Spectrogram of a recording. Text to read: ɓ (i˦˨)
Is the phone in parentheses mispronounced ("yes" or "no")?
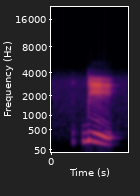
no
